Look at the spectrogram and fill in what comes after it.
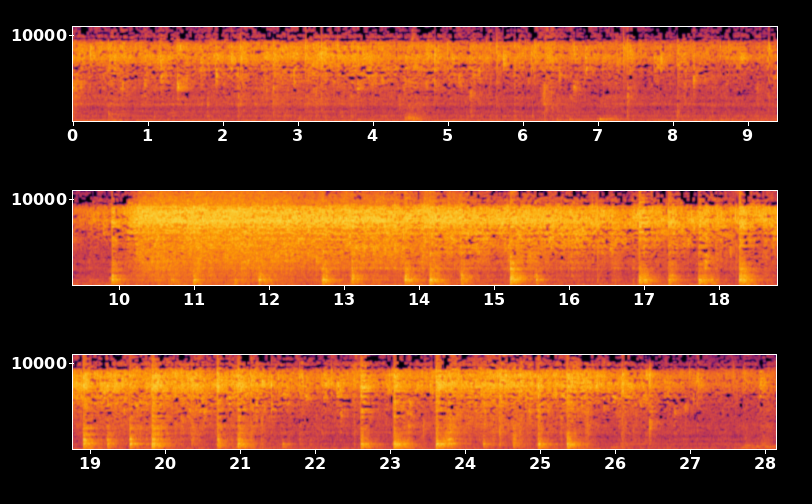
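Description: A tempering of shallots, chillies and curry leaves sizzling in hot coconut oil in a nonstick kadai. The sizzle jumps suddenly much louder about ten seconds in, then slowly eases, under the clatter of a metal slotted spoon stirring and knocking against the pan.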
